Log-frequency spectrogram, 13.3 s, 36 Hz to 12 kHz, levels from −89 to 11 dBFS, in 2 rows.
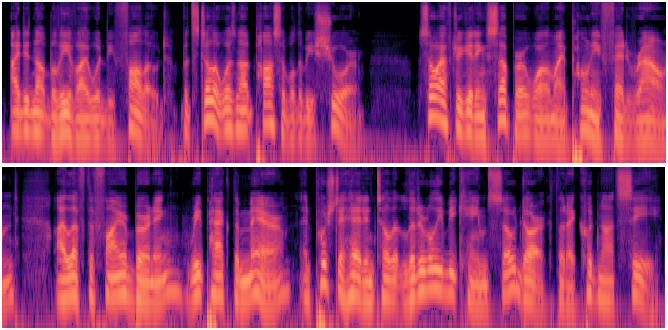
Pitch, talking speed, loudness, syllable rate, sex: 105 Hz, 215 wpm, -18 LUFS, 5.8 syllables/s, male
